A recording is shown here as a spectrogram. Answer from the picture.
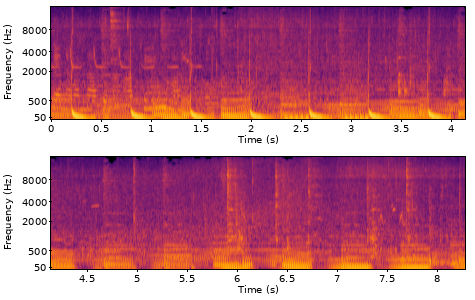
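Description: Background music with a heavy bass-drum beat, over onions and mushrooms sizzling in oil in a wok as they are stirred with a metal slotted spoon.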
